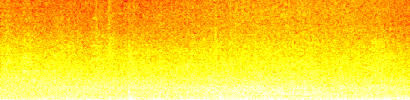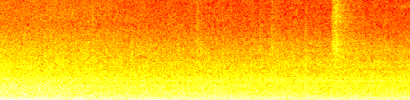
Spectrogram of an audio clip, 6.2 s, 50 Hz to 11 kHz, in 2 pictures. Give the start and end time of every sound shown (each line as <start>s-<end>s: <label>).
0.0s-0.9s: bus wheels rolling
0.0s-6.2s: bus
0.0s-6.2s: bus engine idling
0.7s-6.2s: car
0.7s-6.2s: car wheels rolling
5.4s-5.8s: bus compressor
